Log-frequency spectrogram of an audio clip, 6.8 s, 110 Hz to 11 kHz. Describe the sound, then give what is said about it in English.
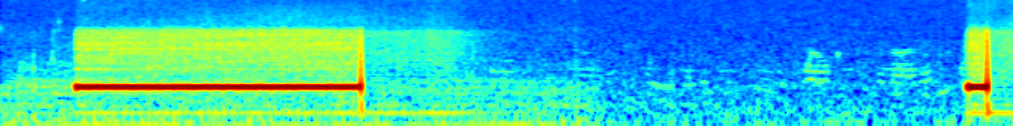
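Telephone dial tone on a line used to call the 9X voicemail number for the 989 exchange: a steady tone holds for about two seconds and cuts off, and after a quiet stretch one short dialing beep sounds. “And we're going to call the 9X voicemail number for the 989 exchange. And we're doing this live on the radio. Listen carefully.”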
